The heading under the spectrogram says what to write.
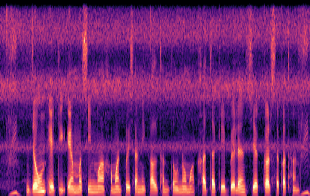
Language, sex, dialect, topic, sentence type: Chhattisgarhi, male, Western/Budati/Khatahi, banking, statement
